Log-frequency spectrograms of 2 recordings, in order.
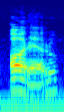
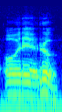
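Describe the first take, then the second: First: The stress falls before the last syllable. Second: The stress falls on the last syllable. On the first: The speaker calls it wrong. "não é orero" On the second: The speaker calls it right. "a sílaba forte é sempre a última"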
